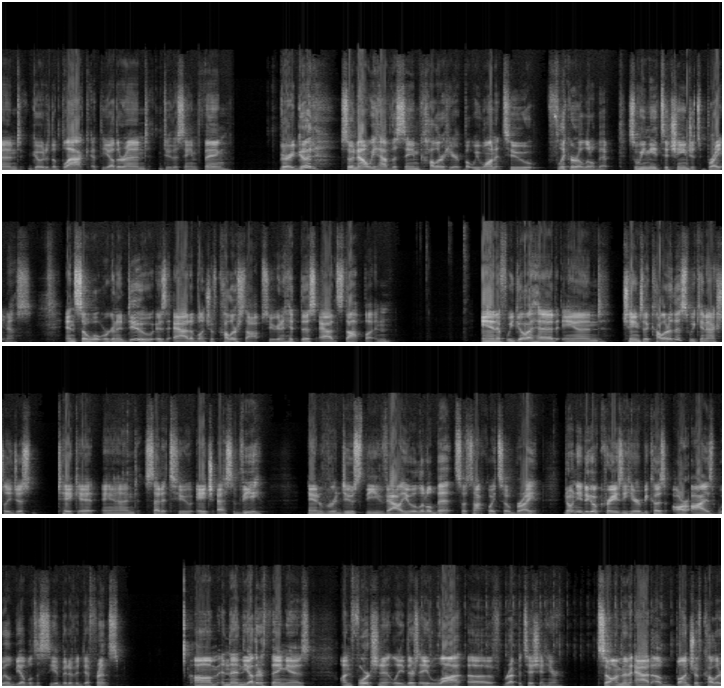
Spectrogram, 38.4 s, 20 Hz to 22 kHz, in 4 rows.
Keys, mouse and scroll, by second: 0.7 click, 3.5 click, 14.0 click, 20.7 click, 22.9 click, 24.7-27.4 drag, 34.2 click.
